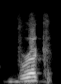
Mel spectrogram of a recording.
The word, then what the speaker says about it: Brooke: No, it's a silent E on Brooke, which everyone forgets when they send me emails.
